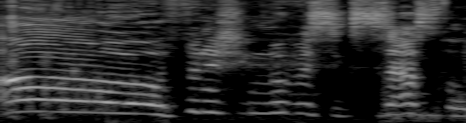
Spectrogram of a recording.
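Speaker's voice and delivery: high, loud drawn-out "oh" into the call; excited announcer call. Acted. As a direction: call the big move like a wrestling announcer. Game master announces successful finishing move.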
